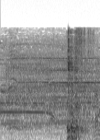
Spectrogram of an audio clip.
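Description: Basketball arena crowd noise with a steady mid-pitched tone over it that stops about a second in, then one short, loud thump about a second and a half in.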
